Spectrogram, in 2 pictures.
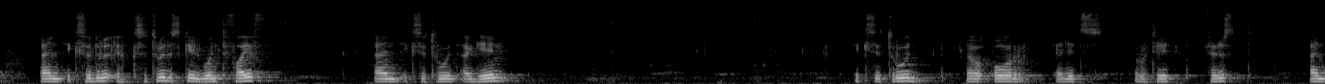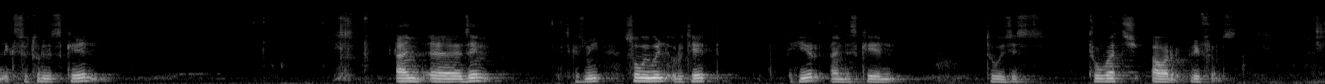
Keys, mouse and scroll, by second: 0.7 e, 3.5 e, 6.5-7.1 scroll down 6, 7.2 shift+middle click, 7.6-8.7 scroll up 1, 8.7-9.6 scroll up 2, 8.7 e, 10.2 ctrl+z, 10.6-11.5 scroll up 2, 11.5 r, 13.2 e, 16.0 scroll down 3, 16.4 shift+middle click, 17.1 e, 19.6 r, 21.7 s, 25.8-26.5 scroll down 7.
